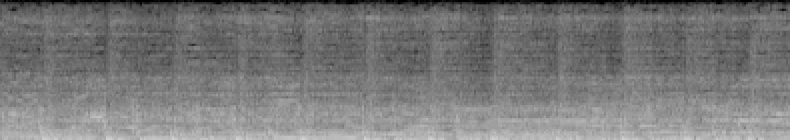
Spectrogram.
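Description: A live rock band playing loudly: electric guitars over a drum kit keeping a steady beat.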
